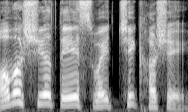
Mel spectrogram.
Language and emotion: Gujarati, neutral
